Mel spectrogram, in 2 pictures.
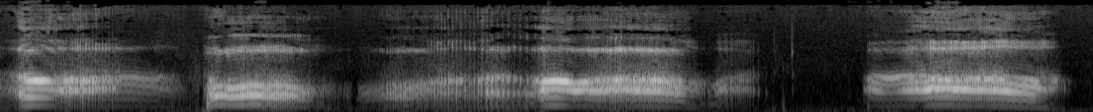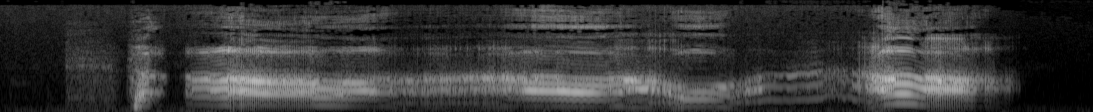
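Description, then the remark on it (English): A sound effects CD track of a man groaning and moaning repeatedly in strained, drawn-out bursts, his voice rising and falling in pitch with short pauses between the loud, wavering sounds. “That was Groaning Man.”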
